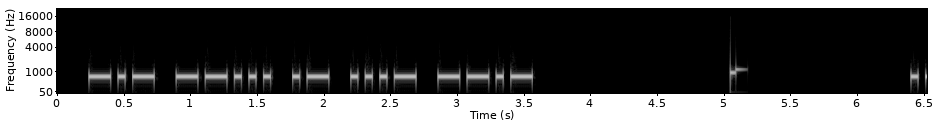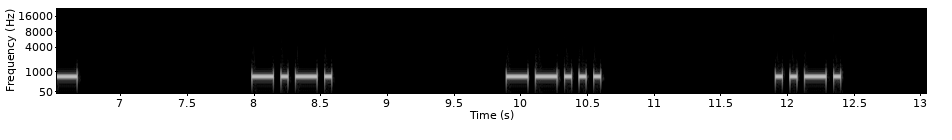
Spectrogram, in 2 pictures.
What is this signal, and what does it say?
Morse code, heard as a keyed tone, about 22 wpm, spaced as for 10 wpm, 700 Hz. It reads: K7AVQ AC7F
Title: USA Call Signs - 5 Characters - 8x Character Spacing - 22wpm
